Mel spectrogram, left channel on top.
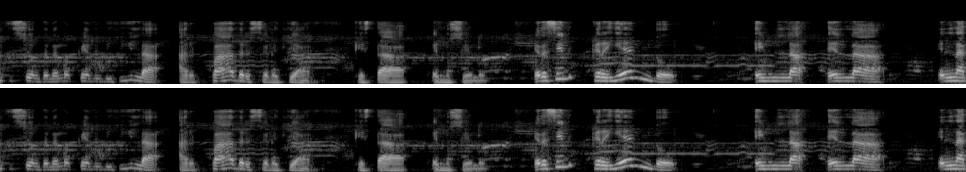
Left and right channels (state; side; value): identical; both; correlation 1.00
